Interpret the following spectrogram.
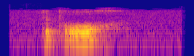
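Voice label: "bruch", Bas Rhin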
